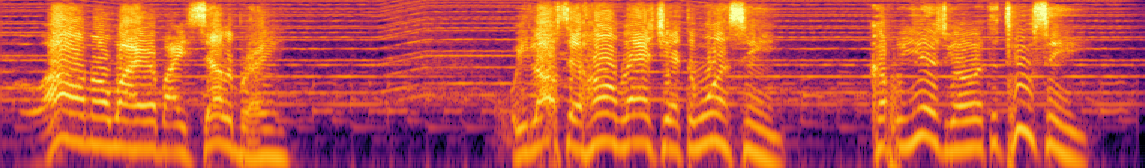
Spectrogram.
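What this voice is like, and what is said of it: Imitates another person's voice. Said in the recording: “I can do a perfect impersonation of Brett Lautil”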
